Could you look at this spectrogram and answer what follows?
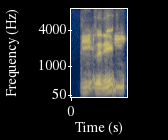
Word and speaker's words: Denise: Am I pronouncing that right, Tom? Denise? Denise, yeah.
